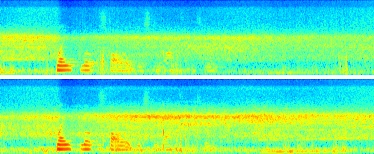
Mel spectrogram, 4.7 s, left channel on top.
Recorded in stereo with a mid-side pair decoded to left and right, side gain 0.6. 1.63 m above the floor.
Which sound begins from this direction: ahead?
A woman speaking, at 0.7 s.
